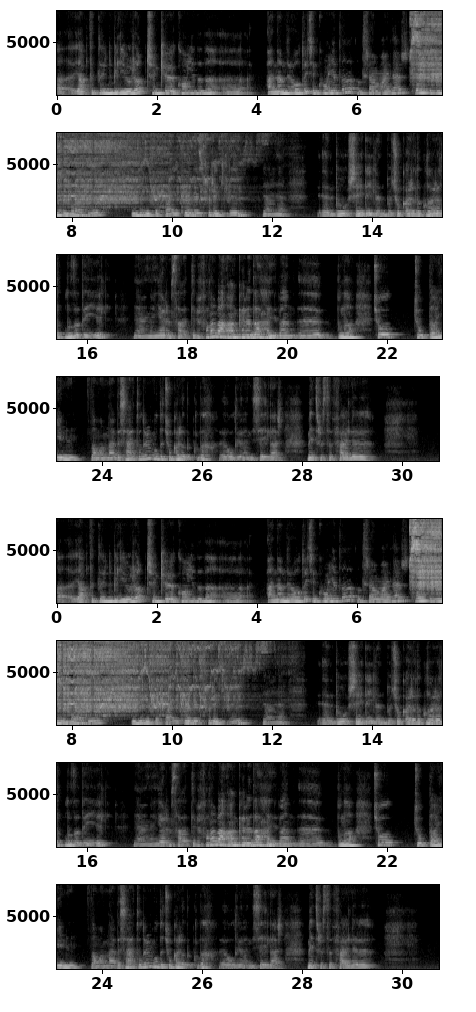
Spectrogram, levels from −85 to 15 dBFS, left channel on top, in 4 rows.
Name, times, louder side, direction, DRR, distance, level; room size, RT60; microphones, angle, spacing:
voice 1, 0.0-3.9 4.2-11.5 11.8-12.6 12.9-16.4 16.9-22.2 22.6-29.4 29.7-30.0, left 1 dB, 10° left, 0.7 m, -25 dB
sound 1, 7.0-11.9, right 7 dB, 80° right, 0.8 m, -27 dB
5.1 x 2.6 x 4.0 m
head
